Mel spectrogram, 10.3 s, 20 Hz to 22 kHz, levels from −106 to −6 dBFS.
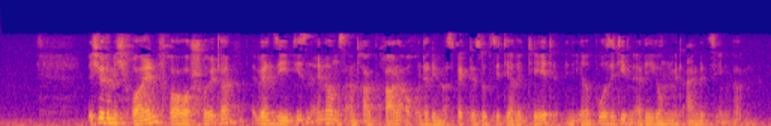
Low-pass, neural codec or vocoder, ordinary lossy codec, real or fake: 7.2 kHz; none; MP3, 32 kbps; real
